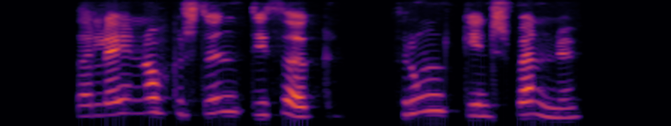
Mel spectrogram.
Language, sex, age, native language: Icelandic, male, 11, Icelandic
